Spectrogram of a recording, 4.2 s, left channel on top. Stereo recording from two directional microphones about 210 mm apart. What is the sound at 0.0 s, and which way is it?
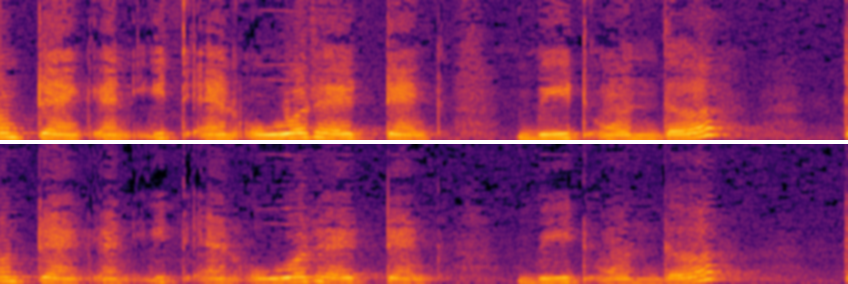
A woman's voice, 35° left (ahead or behind).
